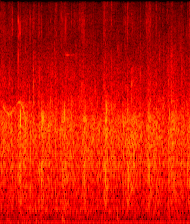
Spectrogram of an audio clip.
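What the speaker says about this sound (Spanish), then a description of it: "¿Por qué nos damos unas fuertes palmas?" A church congregation claps loudly together, a brief, dense, even burst of applause from a large crowd in the room.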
